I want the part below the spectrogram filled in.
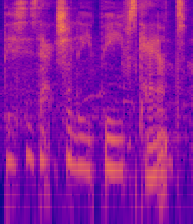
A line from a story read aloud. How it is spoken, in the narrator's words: whisper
